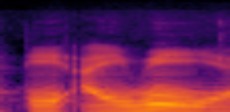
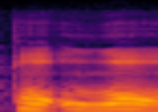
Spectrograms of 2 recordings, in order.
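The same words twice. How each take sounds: First: The letters are named the Malaysian way. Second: The letters are named the Indonesian way. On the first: "kalau di Malaysia D I Y ya" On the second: "Kalau di sini dibaca D I Y ya"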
